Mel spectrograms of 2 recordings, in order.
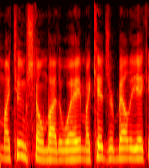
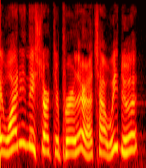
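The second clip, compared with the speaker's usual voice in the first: higher, quizzical objection voice; mock listener objection; 7 semitones higher than usual. Congregant asking why they pray that way, mock puzzled. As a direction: voice the puzzled churchgoer. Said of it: "You say".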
